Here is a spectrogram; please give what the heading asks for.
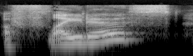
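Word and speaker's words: afflatus: It's actually pronounced afflitus.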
